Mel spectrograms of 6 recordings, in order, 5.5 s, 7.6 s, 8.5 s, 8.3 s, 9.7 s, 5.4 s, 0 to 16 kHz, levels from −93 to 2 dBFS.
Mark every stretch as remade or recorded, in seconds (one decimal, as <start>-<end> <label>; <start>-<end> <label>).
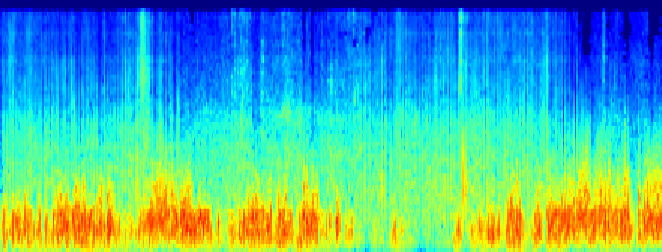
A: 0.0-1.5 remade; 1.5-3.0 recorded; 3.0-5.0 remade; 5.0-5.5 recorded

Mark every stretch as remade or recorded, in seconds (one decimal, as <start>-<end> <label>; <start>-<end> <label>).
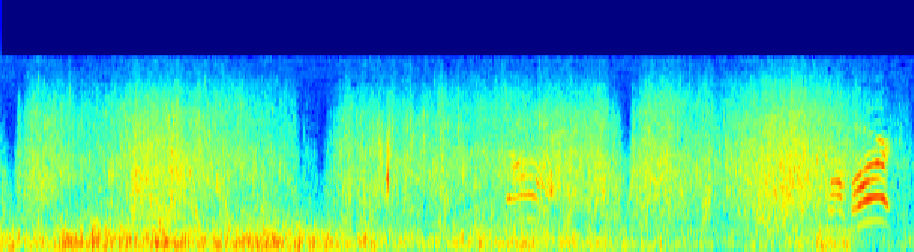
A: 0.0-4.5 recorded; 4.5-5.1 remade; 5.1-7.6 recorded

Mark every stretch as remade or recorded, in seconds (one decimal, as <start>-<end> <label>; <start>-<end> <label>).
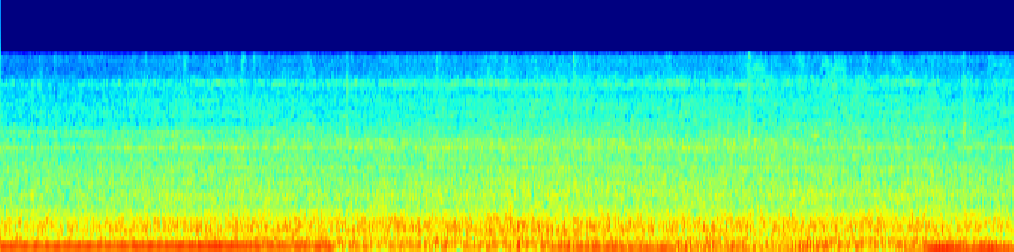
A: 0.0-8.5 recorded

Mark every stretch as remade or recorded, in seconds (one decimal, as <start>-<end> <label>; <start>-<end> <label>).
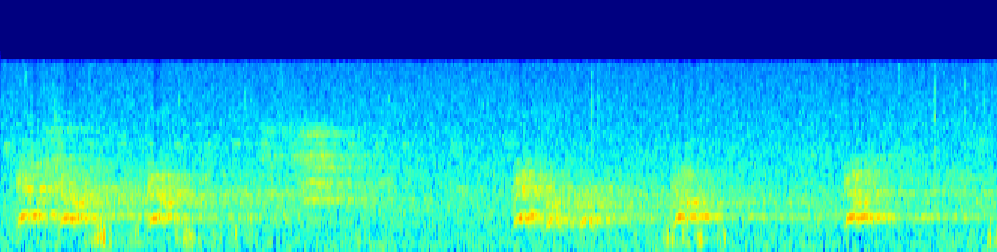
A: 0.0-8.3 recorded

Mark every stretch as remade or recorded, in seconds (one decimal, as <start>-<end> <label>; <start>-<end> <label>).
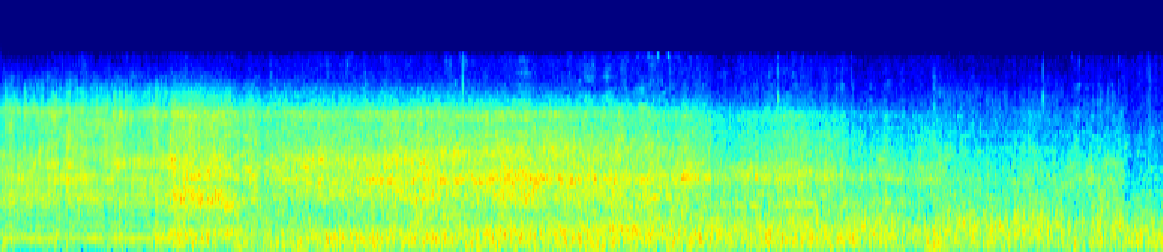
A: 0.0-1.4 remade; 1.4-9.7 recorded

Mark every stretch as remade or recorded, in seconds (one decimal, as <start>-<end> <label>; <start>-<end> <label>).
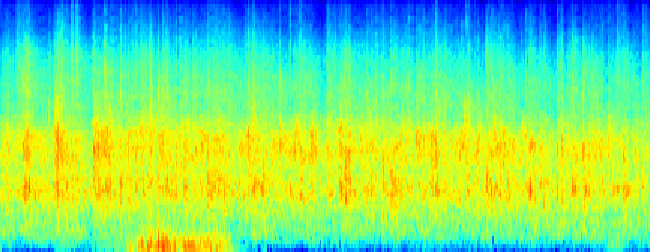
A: 0.0-3.8 remade; 3.8-4.4 recorded; 4.4-5.4 remade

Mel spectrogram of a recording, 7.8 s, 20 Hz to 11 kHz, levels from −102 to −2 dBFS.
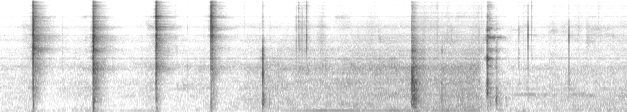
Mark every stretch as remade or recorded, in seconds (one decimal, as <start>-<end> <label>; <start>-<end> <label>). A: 0.0-7.8 remade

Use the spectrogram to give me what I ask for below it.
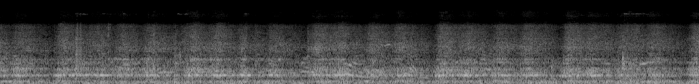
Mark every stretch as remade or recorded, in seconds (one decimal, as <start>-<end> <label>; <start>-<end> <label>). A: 0.0-7.0 recorded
